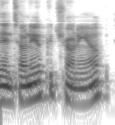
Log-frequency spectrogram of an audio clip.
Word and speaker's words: Antonio Cotronio: So as you said, my name is Antonio Cotronio. It rhymes.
